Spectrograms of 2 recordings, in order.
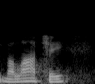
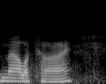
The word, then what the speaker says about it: Malachi: They pronounced it Malachi, but actually he was Malachi.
